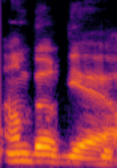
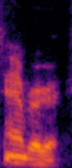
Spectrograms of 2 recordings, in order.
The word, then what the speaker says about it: Hamburger: guy named Jean Jean Amur which spelled hamburger but is not pronounced hamburger and he was another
